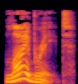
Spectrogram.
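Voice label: "librate", British English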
